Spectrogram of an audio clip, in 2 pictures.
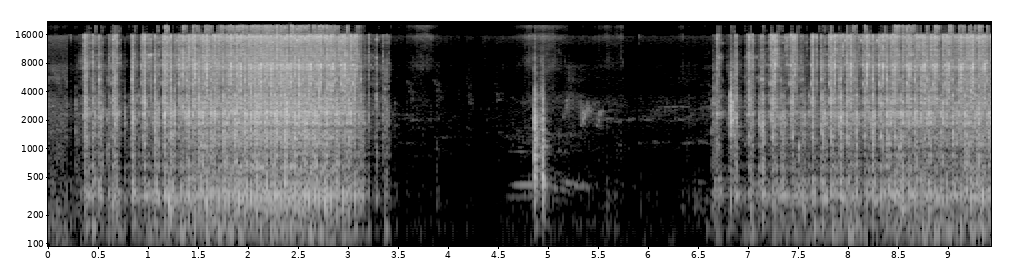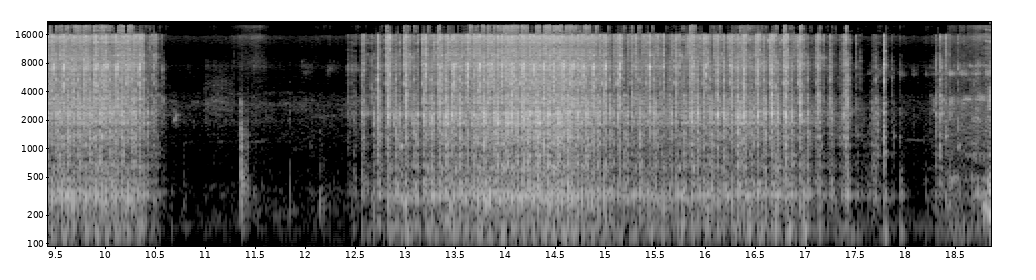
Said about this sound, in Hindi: ये हमने सिलाई लगाए हैं।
